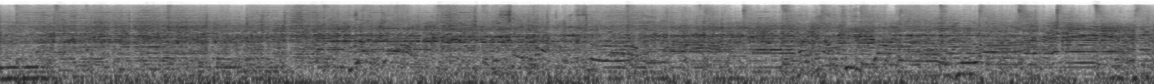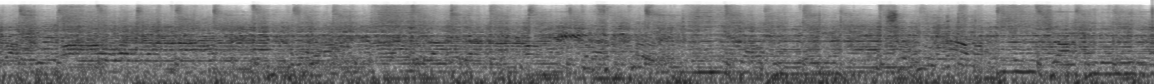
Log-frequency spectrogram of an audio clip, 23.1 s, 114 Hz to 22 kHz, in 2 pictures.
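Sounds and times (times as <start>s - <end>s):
live rock band playing: 0.0s - 23.0s
person singing: 3.0s - 23.0s.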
